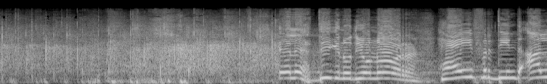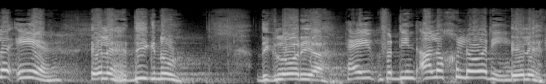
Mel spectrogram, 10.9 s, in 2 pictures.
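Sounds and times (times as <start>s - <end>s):
church congregation clapping in praise during a sermon: 0.0s - 3.7s
speech: 2.8s - 7.4s, 8.0s - 10.9s.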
